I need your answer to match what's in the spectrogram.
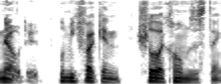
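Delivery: plain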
